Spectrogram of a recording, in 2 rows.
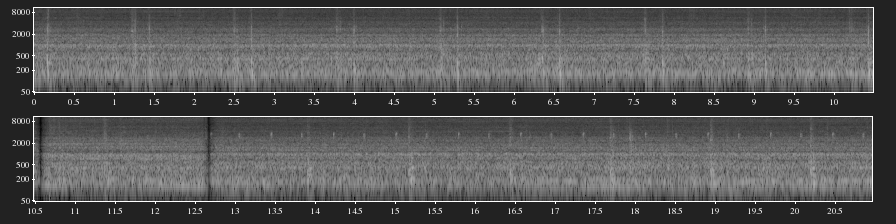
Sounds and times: Bus: 0.0 - 20.9.

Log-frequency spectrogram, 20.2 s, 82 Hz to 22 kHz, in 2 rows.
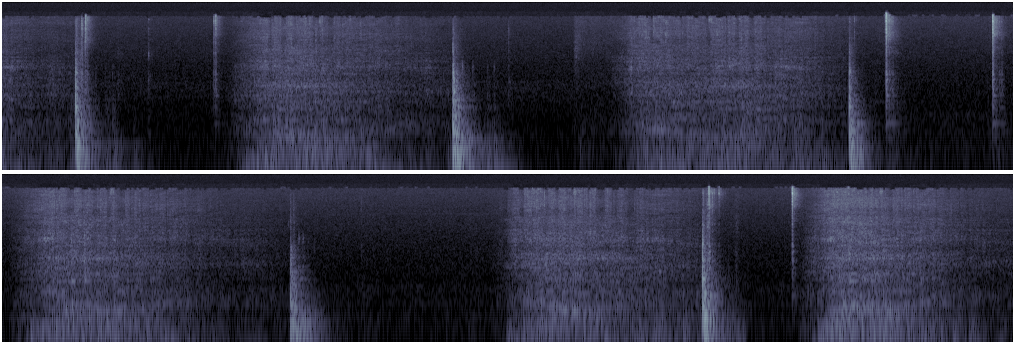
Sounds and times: Sliding door: 0.0 - 9.1, 9.9 - 13.7, 14.9 - 20.2.

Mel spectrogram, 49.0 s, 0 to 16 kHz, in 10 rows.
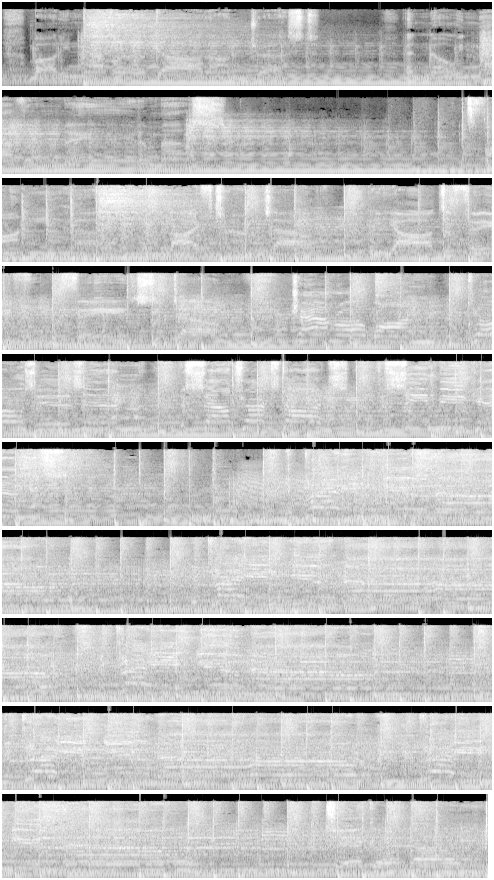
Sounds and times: Music: 0.0 - 48.9.

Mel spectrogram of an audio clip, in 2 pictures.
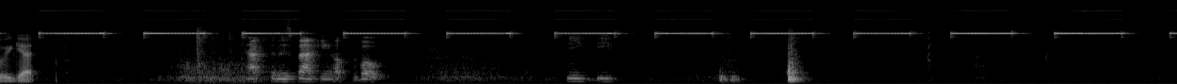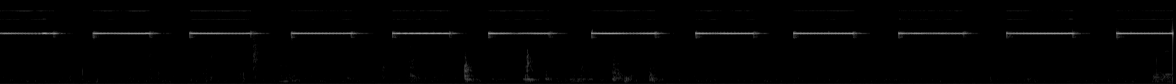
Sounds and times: Smoke detector, smoke alarm: 0.4 - 23.5.

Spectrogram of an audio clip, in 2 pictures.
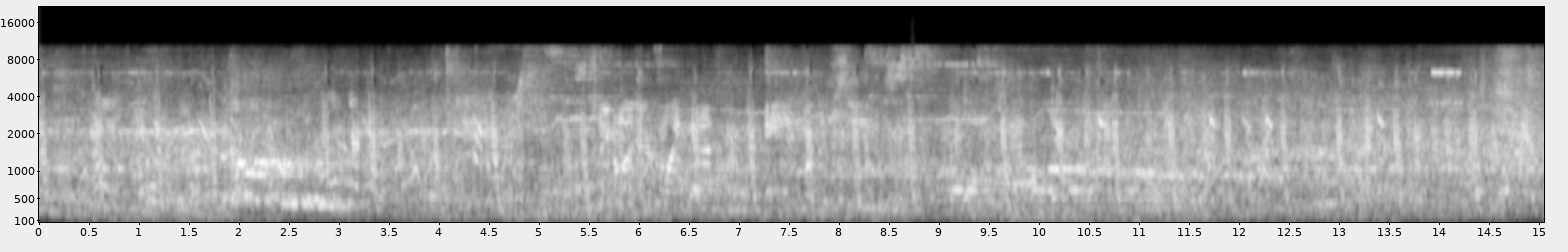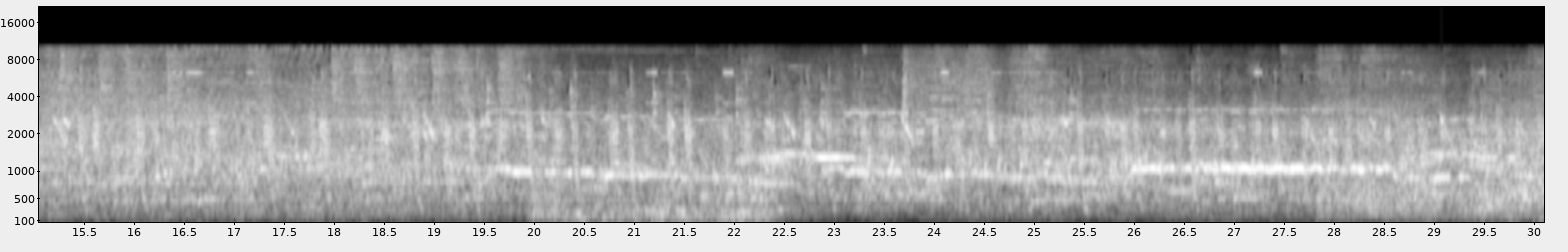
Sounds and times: Music: 0.0 - 30.1
Speech: 5.4 - 8.5.

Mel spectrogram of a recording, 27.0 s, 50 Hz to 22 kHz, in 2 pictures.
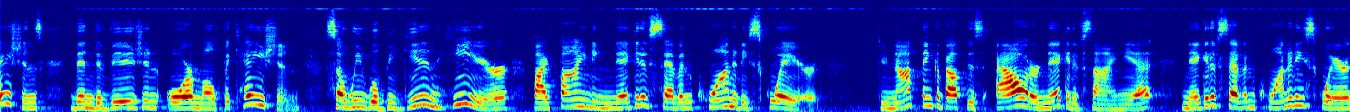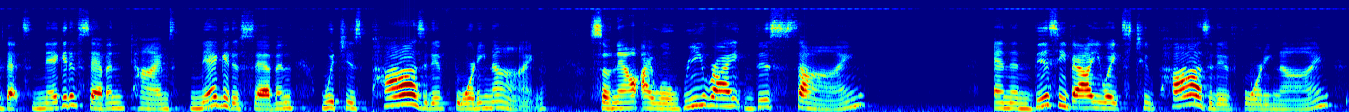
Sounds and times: Speech: 0.0 - 8.2, 8.8 - 22.2, 23.4 - 26.9.

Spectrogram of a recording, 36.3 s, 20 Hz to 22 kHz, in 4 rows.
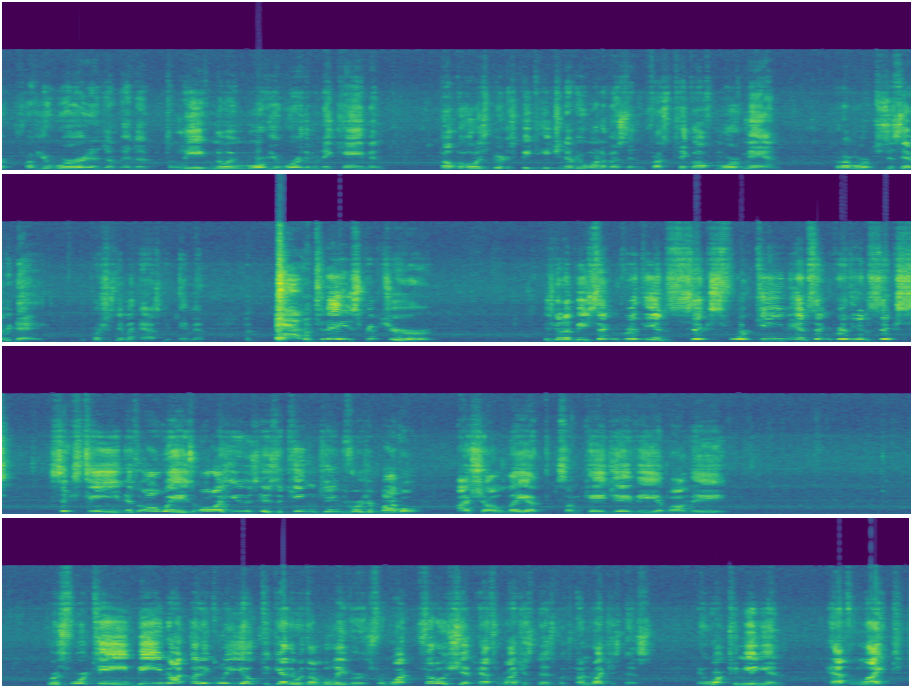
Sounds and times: Speech: 0.0 - 11.2, 12.1 - 13.5, 14.6 - 25.5, 27.8 - 36.3.

